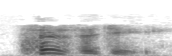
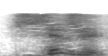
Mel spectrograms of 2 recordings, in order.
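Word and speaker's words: syzygy: Well, let let me hear you pronounce it. Scissy. Scissor.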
